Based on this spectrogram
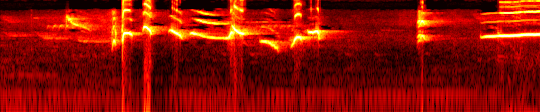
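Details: Oriental magpie-robin in full, lively chattering song: varied whistled phrases, slurred rising and falling notes and sharp clicks packed into a rapid burst, a pause, then a long pure whistled note held at the end.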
